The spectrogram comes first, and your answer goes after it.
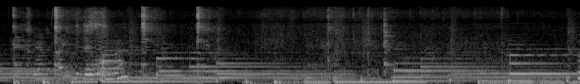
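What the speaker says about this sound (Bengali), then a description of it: "দেখছেন কাঁচা লঙ্কা, পেঁয়াজ, রসুন সব কত সুন্দর আমি পিঙ্ক কালার করে ভেজে নিয়েছি" Green chili, onion and garlic sizzle steadily in oil in a pan over medium gas heat, a continuous close frying crackle with occasional stirring clinks and scrapes, alongside tonal music.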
